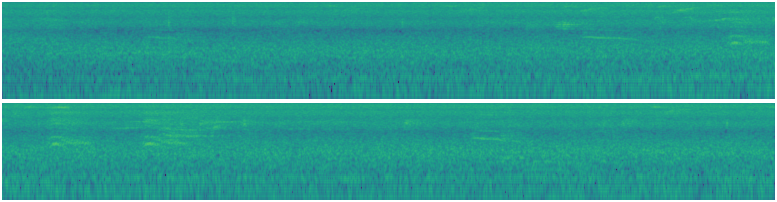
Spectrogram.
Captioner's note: distant birds, traffic, and wind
